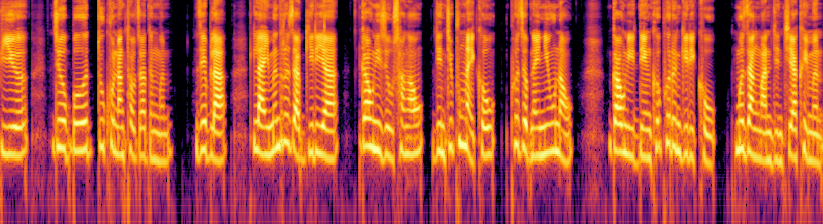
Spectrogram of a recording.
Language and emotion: Bodo, sad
